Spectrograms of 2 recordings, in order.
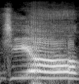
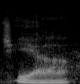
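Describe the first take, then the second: First: It is shouted loudly and fervently. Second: It is said quietly and without fervor.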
